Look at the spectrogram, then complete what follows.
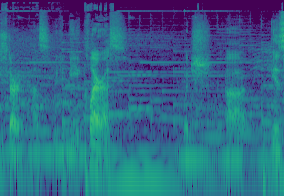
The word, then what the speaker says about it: Claris: We can be ClariS, which uh is how it's pronounced, and or we can be Elliot.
